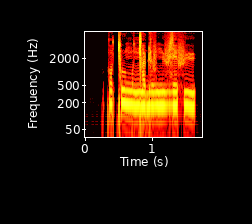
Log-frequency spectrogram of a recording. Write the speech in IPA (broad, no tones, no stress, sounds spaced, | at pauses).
k ɔ ǀ u ŋ o ŋ͡ǀ a ɖ ɘ v ŋ y v z e f y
